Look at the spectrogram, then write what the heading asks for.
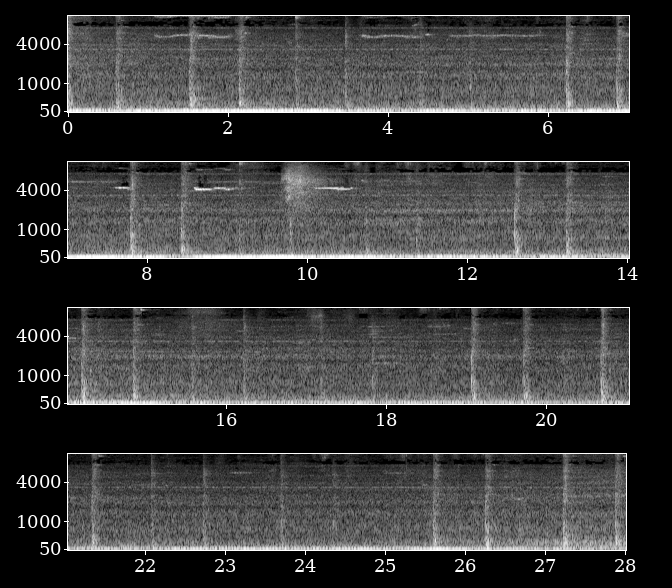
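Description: Train rolling past on the rails: steel wheels clack over rail joints about once a second above a heavy steady rumble. In the first ten seconds there are several brief high squeals from the wheels.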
